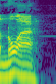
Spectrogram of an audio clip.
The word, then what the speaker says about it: noir: Quem quiser acompanhar, é, se chama Noar. Viu? Noar? Tipo, é. N-O-A? Se escreve Noir.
